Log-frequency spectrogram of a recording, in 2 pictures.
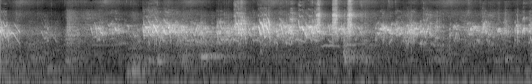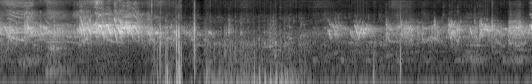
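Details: Several green budgerigars chatter in a continuous squawky warble, with a brief thump and low rumble near the end before chirping resumes.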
